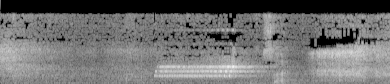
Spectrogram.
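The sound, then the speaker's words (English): A mobile phone rings briefly, a steady, bright electronic tone lasting about a second, rising above a constant low background rumble before cutting off. “I'm wondering he wasn't switching his phone on.”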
